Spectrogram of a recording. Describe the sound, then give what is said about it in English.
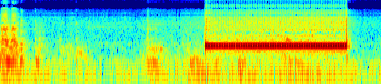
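A telephone line rings: one loud, steady electronic ringback tone holds for about two seconds, then cuts off, preceded by a quiet stretch of faint background noise. “Spit that whiskey biscuit out and get to the phone.”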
